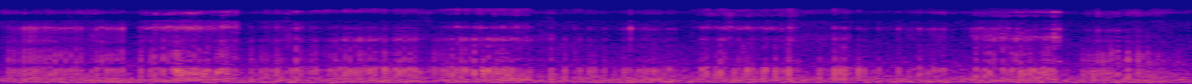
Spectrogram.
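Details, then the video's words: Kitten purring intensely while enjoying a chin scratch indoors: a steady, rumbling buzz that swells and eases in breathing cycles about every second, with faint rustling close to the microphone. "KITTEN PURRS AND ENJOYS BEING SCRATCHED ON A CHIN"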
